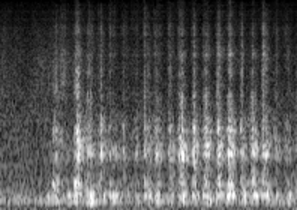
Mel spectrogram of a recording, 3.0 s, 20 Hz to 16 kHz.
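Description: A wooden stylus scratches a flat, black-coated scratch-art paper sheet. It makes a quiet run of short, dry scraping strokes at an uneven pace, with a rasp centered around 1 kHz and brighter hiss above it. The strokes come after a faint, near-silent start.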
